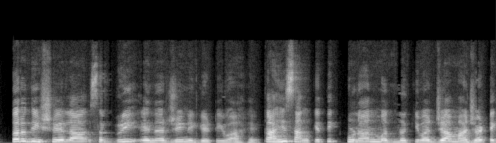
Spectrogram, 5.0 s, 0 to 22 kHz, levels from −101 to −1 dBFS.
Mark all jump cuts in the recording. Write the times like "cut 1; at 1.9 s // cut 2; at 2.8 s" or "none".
cut 1; at 2.6 s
